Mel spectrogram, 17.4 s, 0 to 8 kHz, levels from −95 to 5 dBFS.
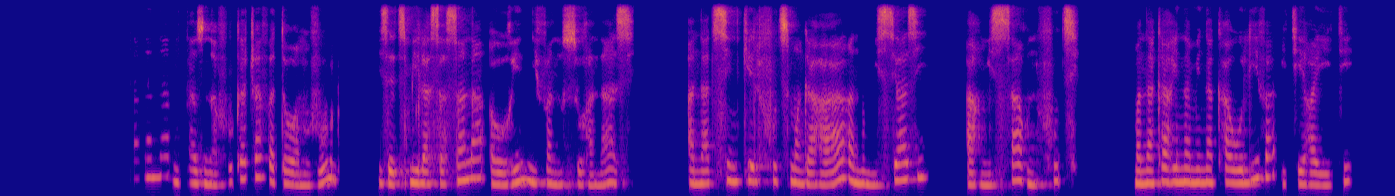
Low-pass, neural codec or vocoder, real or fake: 7.2 kHz; autoencoder, 48 kHz, 128 numbers a frame, DAC-VAE, trained on Japanese speech; fake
